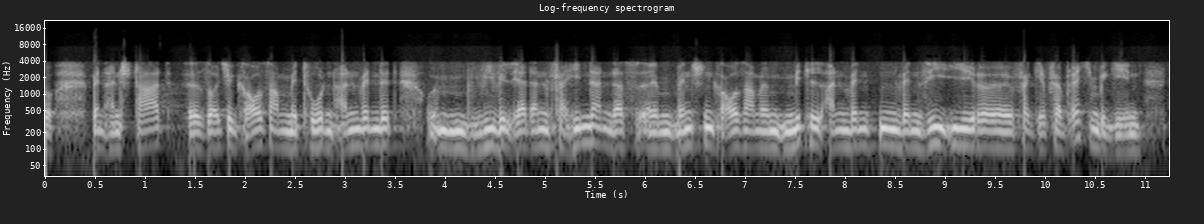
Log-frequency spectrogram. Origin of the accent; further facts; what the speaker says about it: Germany; Und ich denke, wir als Deutsche haben da auch vielleicht auch noch mal eine besondere Sensibilität, wenn wir an unsere eigene Geschichte denken.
